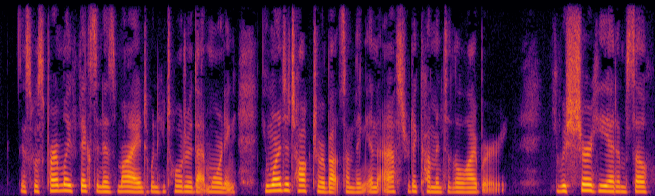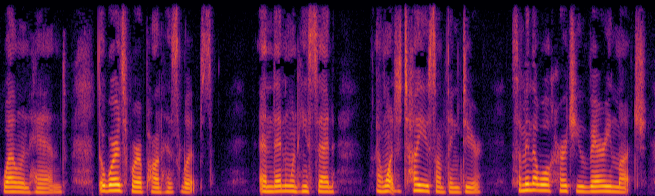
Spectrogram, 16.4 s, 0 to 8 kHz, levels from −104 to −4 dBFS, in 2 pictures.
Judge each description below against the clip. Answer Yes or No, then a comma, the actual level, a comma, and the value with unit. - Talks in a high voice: Yes, high, 200 Hz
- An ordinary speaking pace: No, fast, 230 wpm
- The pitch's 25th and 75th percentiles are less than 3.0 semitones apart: Yes, narrow, 2.6 semitones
